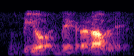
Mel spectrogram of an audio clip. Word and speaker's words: biodegradable: Biodegradable, where the I has been adapted in accordance with the rule of Spanish pronunciation, which states that the I must be given as the sound E. Biodegradable.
